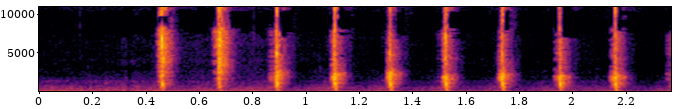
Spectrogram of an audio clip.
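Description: A person's wheezy laugh: a fast, even run of short breathy pulses, about four to five a second, starting about half a second in.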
